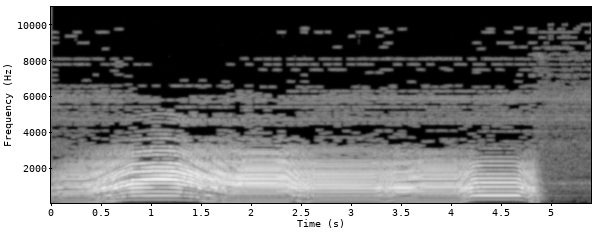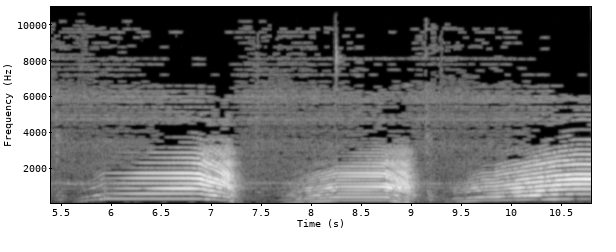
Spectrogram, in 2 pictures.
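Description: Korg MS-10 monophonic analog synthesizer holding a buzzy note while its pitch bend sweeps the pitch up about an octave and back down, again and again, with short breaks between notes. The pitch bend is working.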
